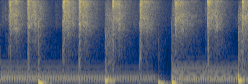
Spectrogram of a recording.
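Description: Juggling shakers shaken and grabbed in rhythm, sharp rattling strokes about three a second. A backing track with sustained keyboard chords and a low beat plays underneath.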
